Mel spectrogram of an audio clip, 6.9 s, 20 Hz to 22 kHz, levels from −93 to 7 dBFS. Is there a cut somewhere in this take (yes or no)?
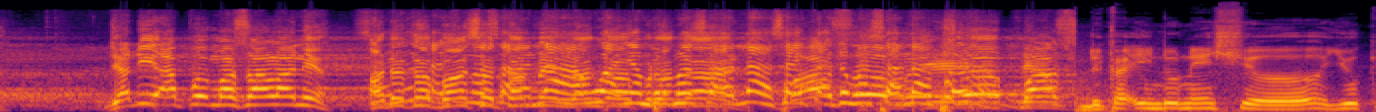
yes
